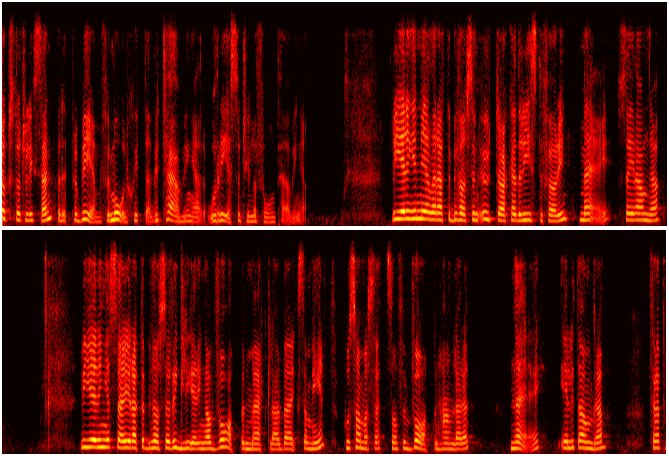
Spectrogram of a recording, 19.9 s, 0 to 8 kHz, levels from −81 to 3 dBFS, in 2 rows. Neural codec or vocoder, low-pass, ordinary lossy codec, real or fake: codec, 24 kHz, 0.9 kbps, WavTokenizer, small release; 7.2 kHz; Opus, 16 kbps; fake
